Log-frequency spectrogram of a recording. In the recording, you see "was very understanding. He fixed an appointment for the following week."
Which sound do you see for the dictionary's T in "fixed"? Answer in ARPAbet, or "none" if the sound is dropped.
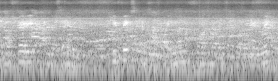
none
